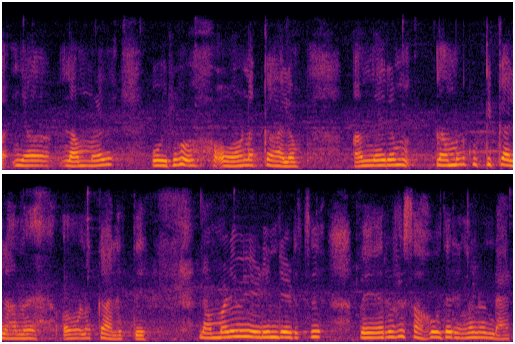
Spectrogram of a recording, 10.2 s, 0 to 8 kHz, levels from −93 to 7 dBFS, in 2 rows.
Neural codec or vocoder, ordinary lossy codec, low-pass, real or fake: none; none; 7.2 kHz; real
